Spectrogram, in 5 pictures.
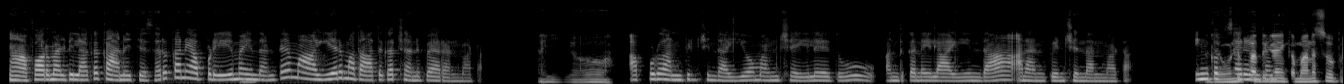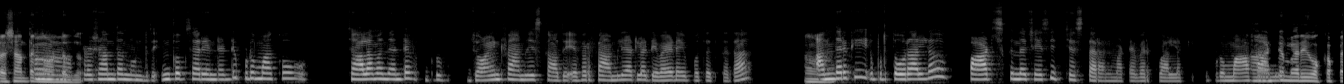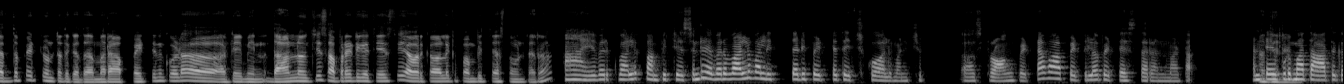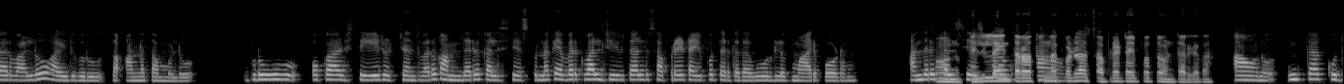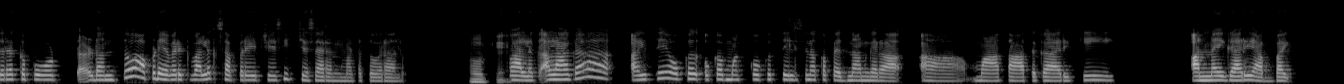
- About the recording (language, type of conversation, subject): Telugu, podcast, మీ కుటుంబ సంప్రదాయాల్లో మీకు అత్యంత ఇష్టమైన సంప్రదాయం ఏది?
- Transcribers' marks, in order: in English: "ఫార్మాలిటీలాగా"; in English: "ఇయర్"; other background noise; in English: "జాయింట్ ఫ్యామిలీస్"; in English: "పార్ట్స్"; in English: "ఫ్యామిలీ"; in English: "ఐ మీన్"; in English: "సెపరేట్‌గా"; in English: "స్ట్రాంగ్"; in English: "సెపరేట్"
